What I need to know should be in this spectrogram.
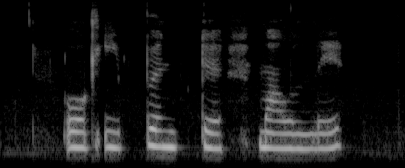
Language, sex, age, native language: Icelandic, female, 8, Serbo-Croatian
